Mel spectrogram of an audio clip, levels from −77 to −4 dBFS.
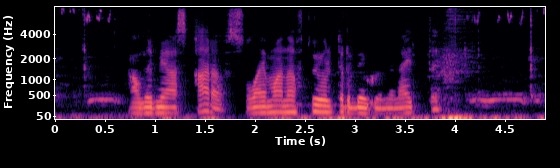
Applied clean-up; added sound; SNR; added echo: classical method log-MMSE.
